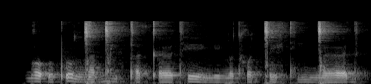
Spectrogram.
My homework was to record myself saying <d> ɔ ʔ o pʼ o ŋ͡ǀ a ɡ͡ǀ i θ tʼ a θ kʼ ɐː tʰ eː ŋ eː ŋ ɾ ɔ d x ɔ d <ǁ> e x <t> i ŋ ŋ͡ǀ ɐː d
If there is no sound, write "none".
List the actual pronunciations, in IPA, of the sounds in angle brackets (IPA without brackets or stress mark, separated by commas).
ɡ, ǀ, tʰ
